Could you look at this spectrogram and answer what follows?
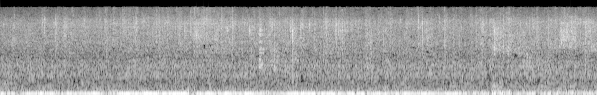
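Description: Onions frying in a pan for shrimp sambal give off a steady, close sizzle with crackling spatter that runs unbroken throughout.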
